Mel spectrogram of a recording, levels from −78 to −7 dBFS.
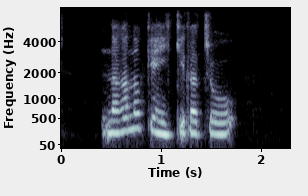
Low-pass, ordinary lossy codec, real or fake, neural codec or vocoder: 7.2 kHz; Opus, 16 kbps; real; none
